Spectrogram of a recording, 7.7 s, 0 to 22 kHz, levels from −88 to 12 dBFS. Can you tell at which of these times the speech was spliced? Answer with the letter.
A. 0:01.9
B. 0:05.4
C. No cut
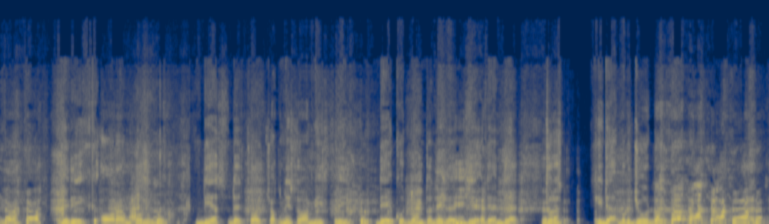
A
